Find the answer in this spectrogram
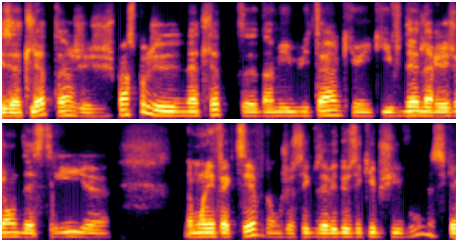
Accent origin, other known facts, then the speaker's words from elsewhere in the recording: Portugal; je suis portugais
